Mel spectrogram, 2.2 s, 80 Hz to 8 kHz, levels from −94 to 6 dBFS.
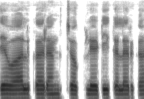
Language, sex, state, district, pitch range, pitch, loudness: Hindi, male, Bihar, Jahanabad, 120-125 Hz, 120 Hz, -16 LUFS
